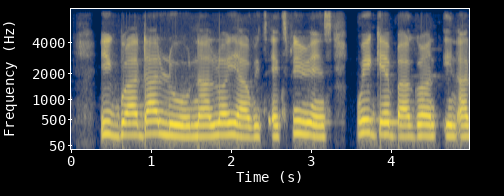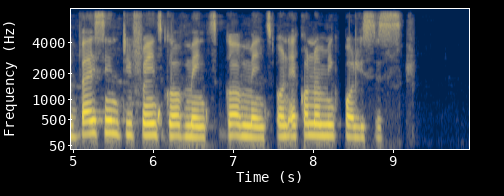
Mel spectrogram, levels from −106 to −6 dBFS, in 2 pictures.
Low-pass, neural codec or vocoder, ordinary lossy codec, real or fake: 7.2 kHz; none; none; real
